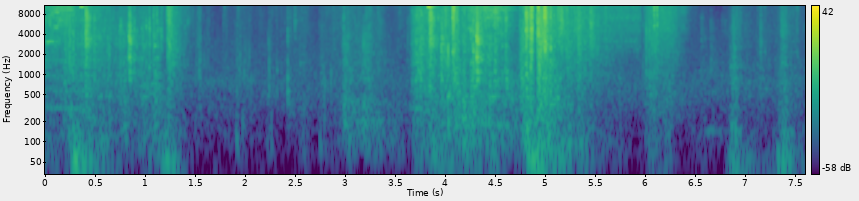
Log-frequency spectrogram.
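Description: Heavy metal footsteps clank and thud on the ground.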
